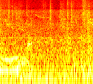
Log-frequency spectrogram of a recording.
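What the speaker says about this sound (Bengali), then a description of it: "এই যে সকাল সকাল আজকে কবুতর ছাড়া হলো।" Pigeons coo softly somewhere nearby, a faint, brief call over quiet outdoor background noise.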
